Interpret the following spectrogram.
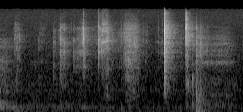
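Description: Clear adhesive tape pulled from a desktop dispenser and torn off: a few short sharp snaps over about a second and a half, the loudest a little past halfway.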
